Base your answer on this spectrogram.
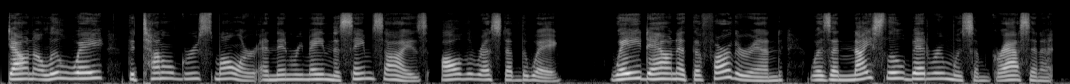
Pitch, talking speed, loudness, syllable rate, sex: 230 Hz, 200 wpm, -19 LUFS, 4.7 syllables/s, female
